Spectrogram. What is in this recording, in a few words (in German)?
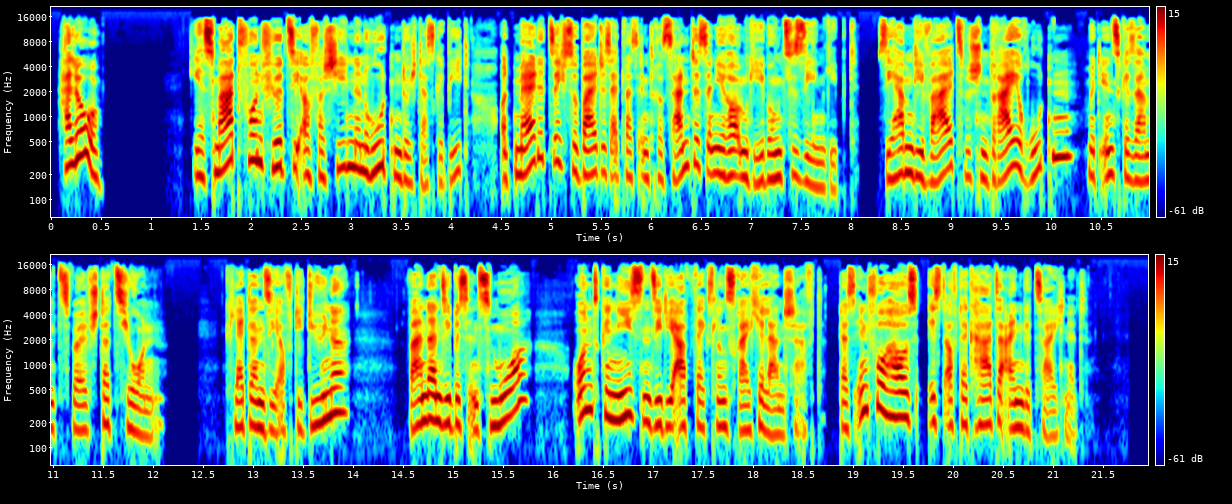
AUDIOGUIDE KOMMENTAR Naturschutzgebiet; LOFT VOICES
